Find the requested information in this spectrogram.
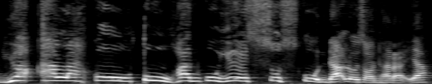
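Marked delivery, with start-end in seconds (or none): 0.0-3.2 mock flowery prayer. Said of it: "wah, bahasa kiasan".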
